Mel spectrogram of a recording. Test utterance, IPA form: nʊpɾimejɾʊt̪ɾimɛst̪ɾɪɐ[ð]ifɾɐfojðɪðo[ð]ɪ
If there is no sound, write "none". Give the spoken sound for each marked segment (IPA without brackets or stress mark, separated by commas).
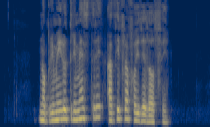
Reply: θ, θ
